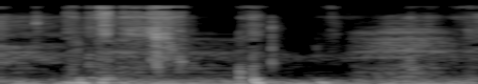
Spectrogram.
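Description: Faint handling of cardboard trading cards: a few soft ticks and rustles as a stack of cards is set down on the table.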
